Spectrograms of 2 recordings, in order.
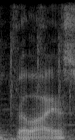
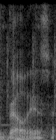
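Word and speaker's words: Belias: There's Bellias or Bellas, however you want to pronounce it.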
